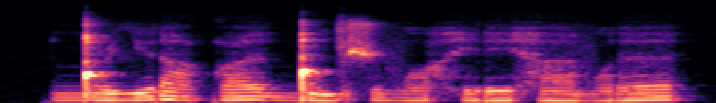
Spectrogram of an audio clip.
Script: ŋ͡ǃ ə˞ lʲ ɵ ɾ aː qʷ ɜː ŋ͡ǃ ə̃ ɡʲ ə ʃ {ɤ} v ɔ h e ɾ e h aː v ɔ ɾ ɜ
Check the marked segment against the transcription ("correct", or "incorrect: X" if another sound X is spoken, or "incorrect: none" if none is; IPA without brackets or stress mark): incorrect: ɵ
